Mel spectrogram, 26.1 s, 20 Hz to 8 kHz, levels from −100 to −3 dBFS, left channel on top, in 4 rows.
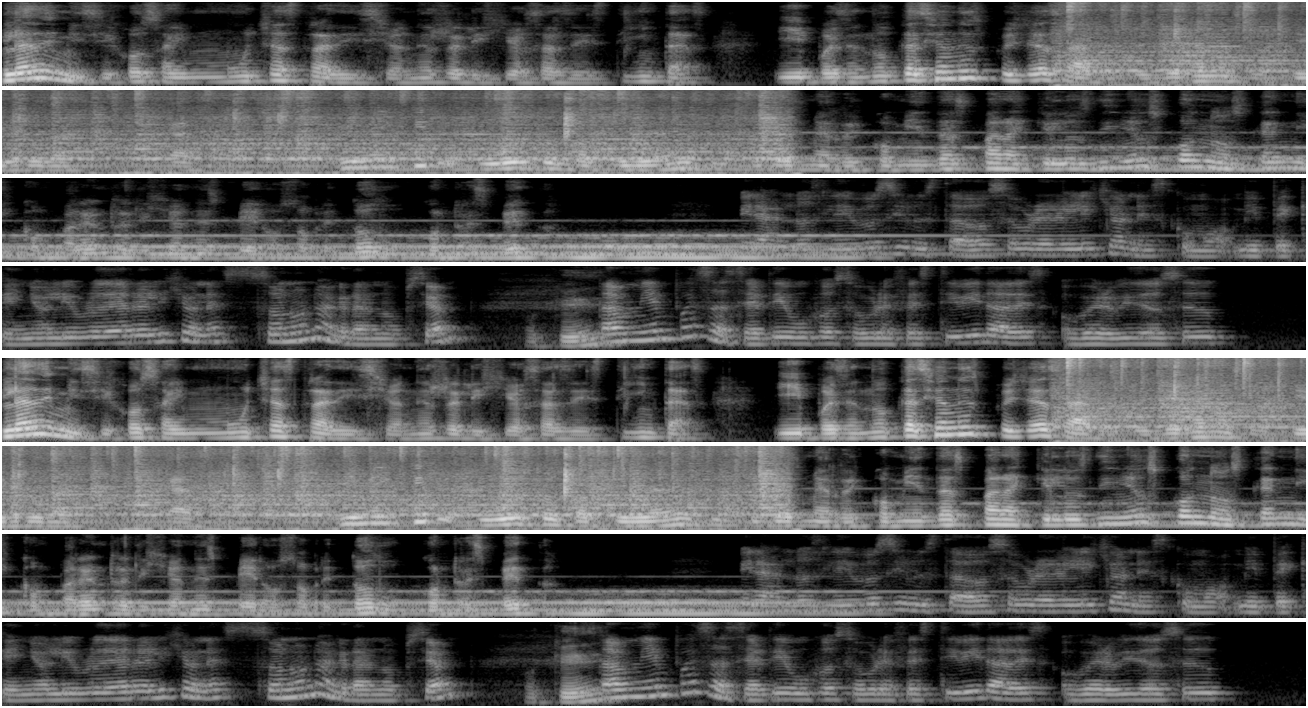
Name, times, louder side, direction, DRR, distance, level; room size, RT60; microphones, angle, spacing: voice 1, 0.0-3.4 3.9-7.7 8.2-15.7 22.3-22.6, right 3 dB, 80° right, 0.6 m, -32 dB
sound 1, 5.2-10.5, right 4 dB, 35° right, 0.4 m, -30 dB
sound 2, 7.6-18.1, left 3 dB, 45° left, 0.4 m, -40 dB
voice 2, 16.7-21.8 22.5-25.6, right 1 dB, 10° left, 0.9 m, -43 dB
3.7 x 2.1 x 2.2 m
head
